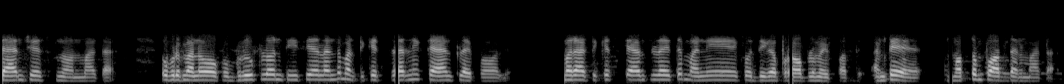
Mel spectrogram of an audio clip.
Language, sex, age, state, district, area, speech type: Telugu, female, 60+, Andhra Pradesh, Vizianagaram, rural, conversation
